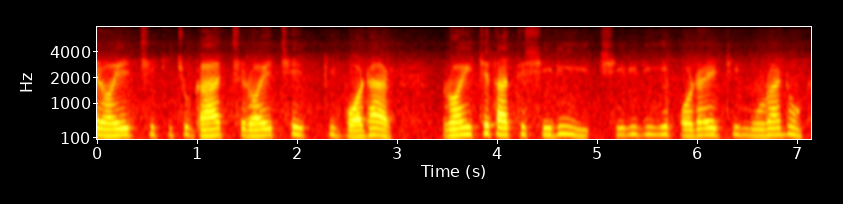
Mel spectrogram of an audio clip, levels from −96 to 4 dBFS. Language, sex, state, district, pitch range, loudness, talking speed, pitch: Bengali, male, West Bengal, Cooch Behar, 165-190 Hz, -20 LUFS, 110 wpm, 175 Hz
